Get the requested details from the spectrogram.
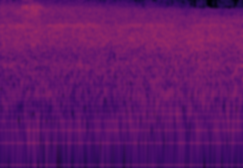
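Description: A helicopter flies by over a residential neighborhood, heard as a loud, steady low rumble with a broad whooshing roar that holds at an even level throughout, with no one talking.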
